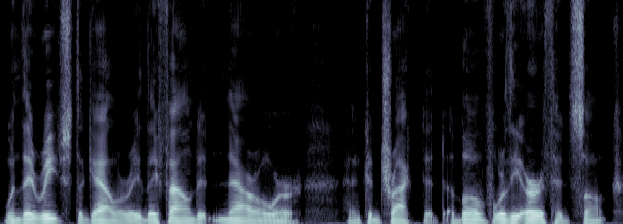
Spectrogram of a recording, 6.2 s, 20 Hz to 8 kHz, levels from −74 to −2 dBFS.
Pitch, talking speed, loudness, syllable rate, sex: 100 Hz, 165 wpm, -18 LUFS, 4.9 syllables/s, male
